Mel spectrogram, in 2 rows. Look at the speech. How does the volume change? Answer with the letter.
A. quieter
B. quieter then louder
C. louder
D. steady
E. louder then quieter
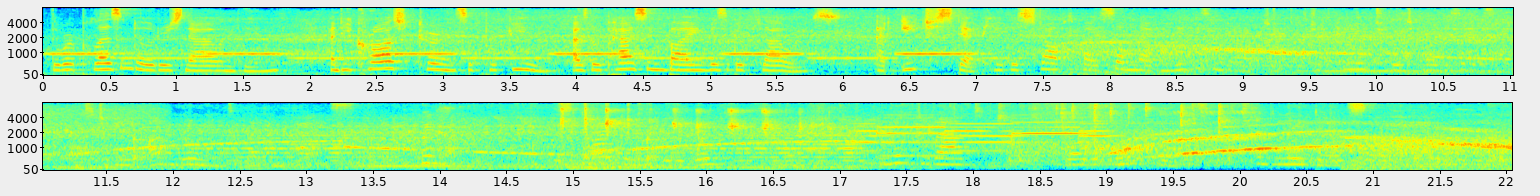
A.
